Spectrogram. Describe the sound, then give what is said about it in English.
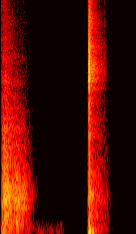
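A brief rustling swish, a short pause, then one sharp slap of a hand against skin as someone swats at a fly and hits themselves, decaying quickly into silence. No one speaks. “I just slapped myself and still missed that fly.”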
